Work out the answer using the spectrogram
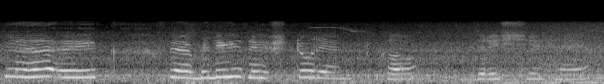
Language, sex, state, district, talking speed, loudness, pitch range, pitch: Hindi, female, Madhya Pradesh, Umaria, 70 wpm, -16 LUFS, 300-345 Hz, 325 Hz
